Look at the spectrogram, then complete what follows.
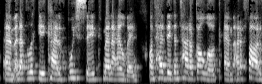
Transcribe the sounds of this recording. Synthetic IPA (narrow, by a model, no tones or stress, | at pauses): əːmə̰nadlˠəɡɨkʰɛrvbʊɨsɪɡmɛnaɛlˠvɨnɔnd̥hɛvɨdəntʰaɾɔɡɔlˠʊɡəːma̰ɾəfɔr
